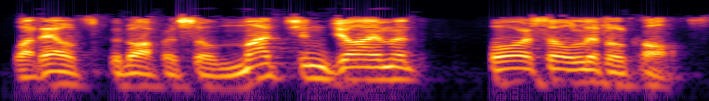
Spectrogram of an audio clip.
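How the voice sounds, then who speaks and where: An actor playing a sociable, folksy wine dealer in a 1940s radio advertisement. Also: male voice, on the low side, expressive, normal speed, breathy edge. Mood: folksy, satisfied. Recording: muffled old 1940s radio recording.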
